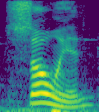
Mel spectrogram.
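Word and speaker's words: Samhain: Halloween traces back to the ancient Celtic festival of Saman pronounced Soen. Oh, so pronounced the uh Celtic festival of Sewen.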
